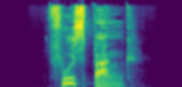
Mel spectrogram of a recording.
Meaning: footstool
- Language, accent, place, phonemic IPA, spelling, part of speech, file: German, Germany, Berlin, /ˈfuːsˌbaŋk/, Fußbank, noun, De-Fußbank.ogg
